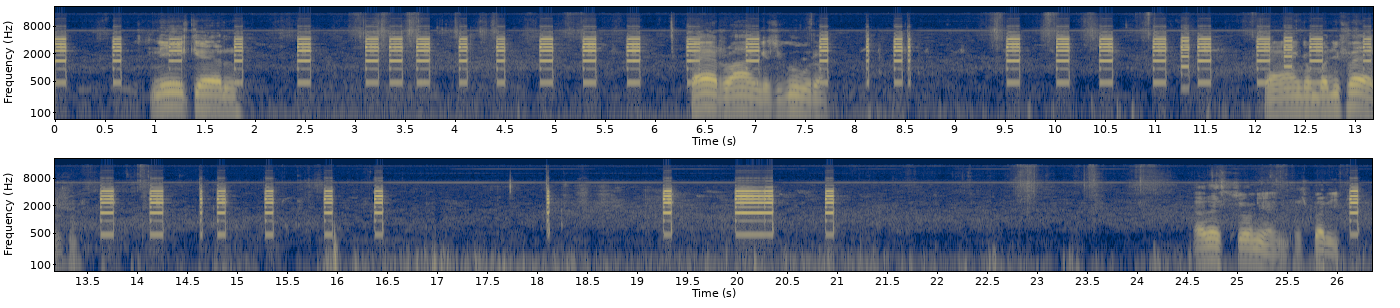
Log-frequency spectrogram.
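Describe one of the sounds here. A metal detector warbles with a rising and falling tone.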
